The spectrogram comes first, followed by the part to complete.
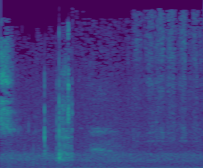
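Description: A short scrape about half a second in, over a steady low rumble.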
